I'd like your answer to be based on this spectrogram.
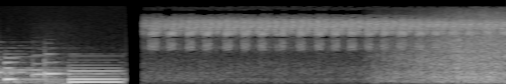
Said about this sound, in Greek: Τα τζιτζίκια τραγουδούσαν με ρυθμό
